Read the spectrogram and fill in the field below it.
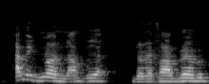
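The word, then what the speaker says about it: Avignon: Avidnon. Avidnon. Don't know if I'm pronouncing that right. Aid. Aid. Avidnon. Avidn. It's a silent G, isn't it?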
